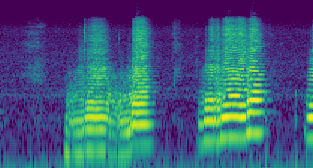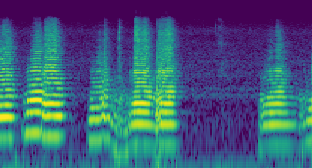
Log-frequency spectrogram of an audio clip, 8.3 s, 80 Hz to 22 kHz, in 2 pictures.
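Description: An Elkhart-made Conn single French horn in F, which its owner takes for a 1921 Director 14D, playing four short phrases of several notes each with brief breaks between them. A longer pause comes before another phrase starts near the end.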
